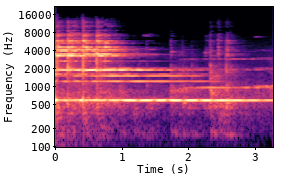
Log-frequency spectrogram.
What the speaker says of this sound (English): So got the church bell hung up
